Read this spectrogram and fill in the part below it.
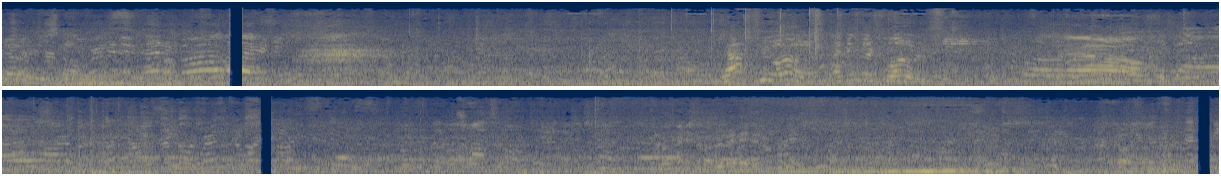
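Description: A crowd of young men and women talks and shouts outdoors.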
